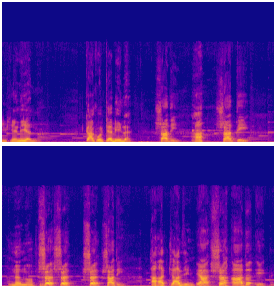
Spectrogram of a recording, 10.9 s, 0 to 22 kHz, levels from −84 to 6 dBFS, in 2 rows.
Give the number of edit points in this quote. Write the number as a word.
one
